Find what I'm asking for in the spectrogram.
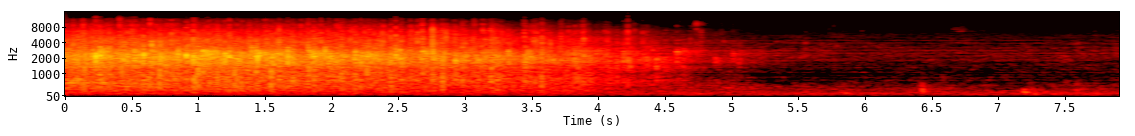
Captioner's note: applause and Cheering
